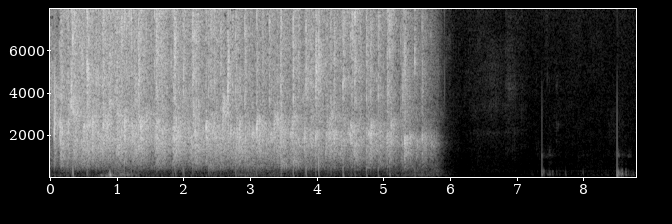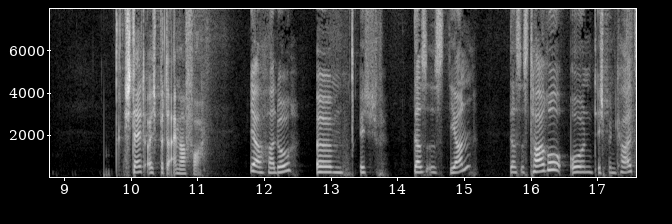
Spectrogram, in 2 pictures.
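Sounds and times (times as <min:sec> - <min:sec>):
audience applause: 0:00.0 - 0:05.9
speech: 0:10.0 - 0:11.2, 0:11.8 - 0:17.5.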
